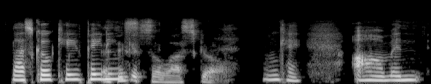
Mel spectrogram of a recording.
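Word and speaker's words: Lascaux: the um how do you say it John Lasko Lasco cave paintings okay um and the Alaska cave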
